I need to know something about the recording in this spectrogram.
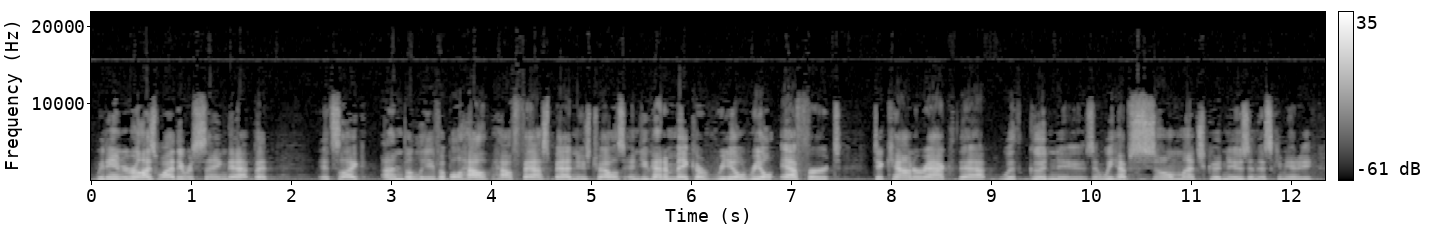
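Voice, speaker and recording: A man's voice: on the high side, normal speed, fairly bright tone. A man speaking casually at a community breakfast, chatty and anecdotal, repeating words for emphasis. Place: community breakfast meeting room.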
